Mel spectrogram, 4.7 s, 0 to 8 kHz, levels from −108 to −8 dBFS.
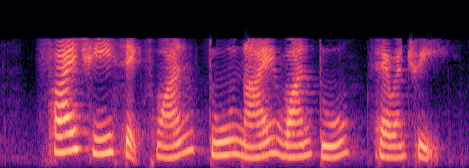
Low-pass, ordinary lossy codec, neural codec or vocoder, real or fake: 7.2 kHz; AAC, 16 kbps; none; real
